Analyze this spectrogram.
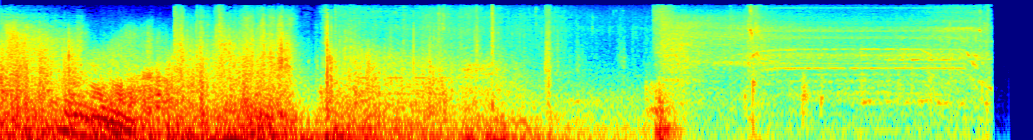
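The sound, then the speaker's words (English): A Jericho missile explodes in a movie scene as a heavy, roaring blast that rumbles for several seconds and fades. A sharp thud and smaller crackles follow, then a lingering tonal ring before the sound cuts off. “So for those who may not be familiar with that scene from the movie, the missile goes off and just the impact just blows everyone back, blows people's hats off. There's smoke”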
